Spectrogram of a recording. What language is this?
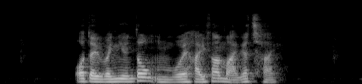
Cantonese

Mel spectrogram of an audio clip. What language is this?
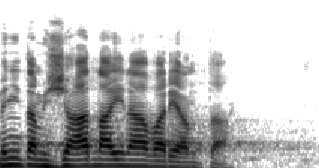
Czech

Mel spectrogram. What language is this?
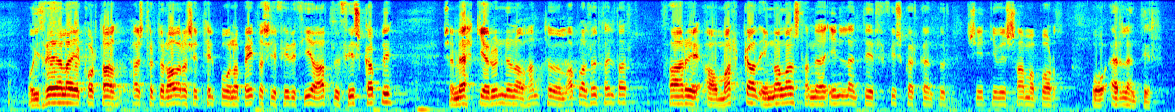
Icelandic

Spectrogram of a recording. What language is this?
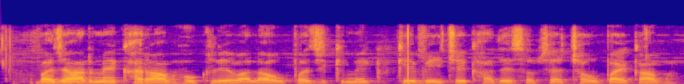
Bhojpuri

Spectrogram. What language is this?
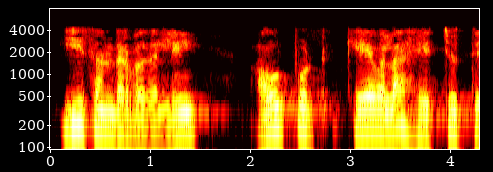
Kannada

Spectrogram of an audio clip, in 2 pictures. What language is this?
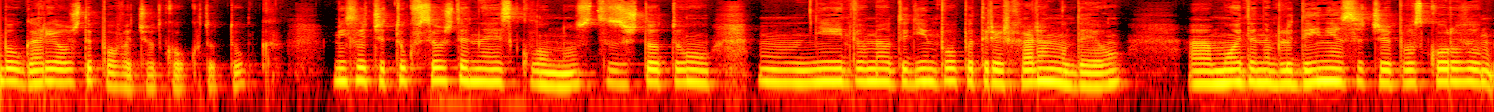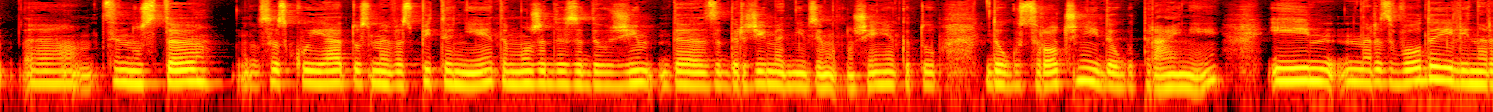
Bulgarian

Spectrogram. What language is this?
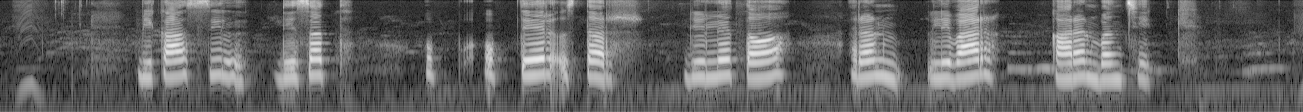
Magahi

